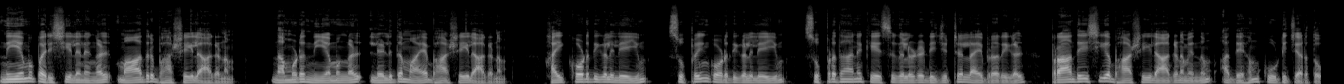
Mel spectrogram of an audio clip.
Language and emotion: Malayalam, neutral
